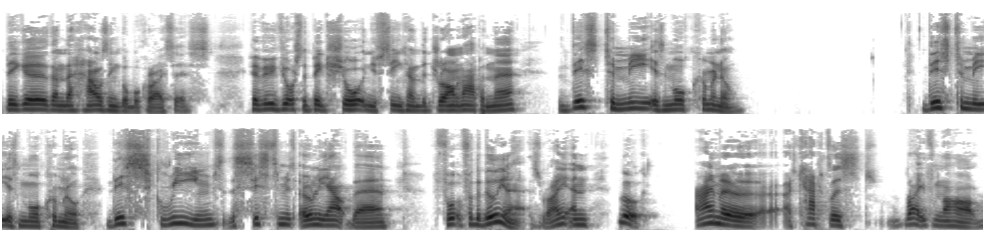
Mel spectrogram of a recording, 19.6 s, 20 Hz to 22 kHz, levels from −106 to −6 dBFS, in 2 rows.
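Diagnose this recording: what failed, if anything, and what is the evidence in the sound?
Nothing in the chain has failed, and the speech signal reaches the listener intact and continuous at every stage from capture to playback.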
